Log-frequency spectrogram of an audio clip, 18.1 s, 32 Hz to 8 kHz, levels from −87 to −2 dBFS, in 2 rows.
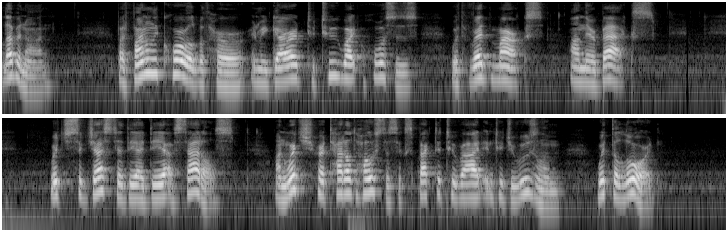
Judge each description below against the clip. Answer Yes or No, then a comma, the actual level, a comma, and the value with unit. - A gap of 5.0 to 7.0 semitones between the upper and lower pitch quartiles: Yes, wide, 5.4 semitones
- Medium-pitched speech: Yes, medium, 165 Hz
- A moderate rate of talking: No, slow, 125 wpm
